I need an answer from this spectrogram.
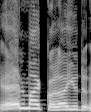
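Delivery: put-on South African accent. Retelling an older man's greeting: imitating a South African accent. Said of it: "I don't know a good South African accent".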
